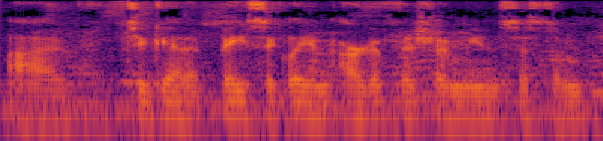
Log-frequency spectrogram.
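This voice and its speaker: Fairly even intonation comes through audible room echo and noticeable background noise. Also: man. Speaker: amateur race car driver and charity founder. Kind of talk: casual vlog. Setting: hospital room. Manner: soft-spoken.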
